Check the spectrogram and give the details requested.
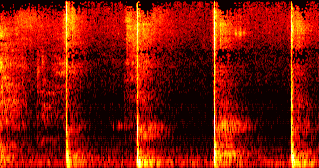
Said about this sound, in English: As they dropped their stones. You heard the thuds of the stones, and they began to file out of the temple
